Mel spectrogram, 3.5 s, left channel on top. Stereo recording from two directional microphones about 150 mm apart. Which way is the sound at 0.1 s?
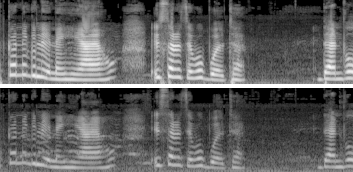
45° left (ahead or behind).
